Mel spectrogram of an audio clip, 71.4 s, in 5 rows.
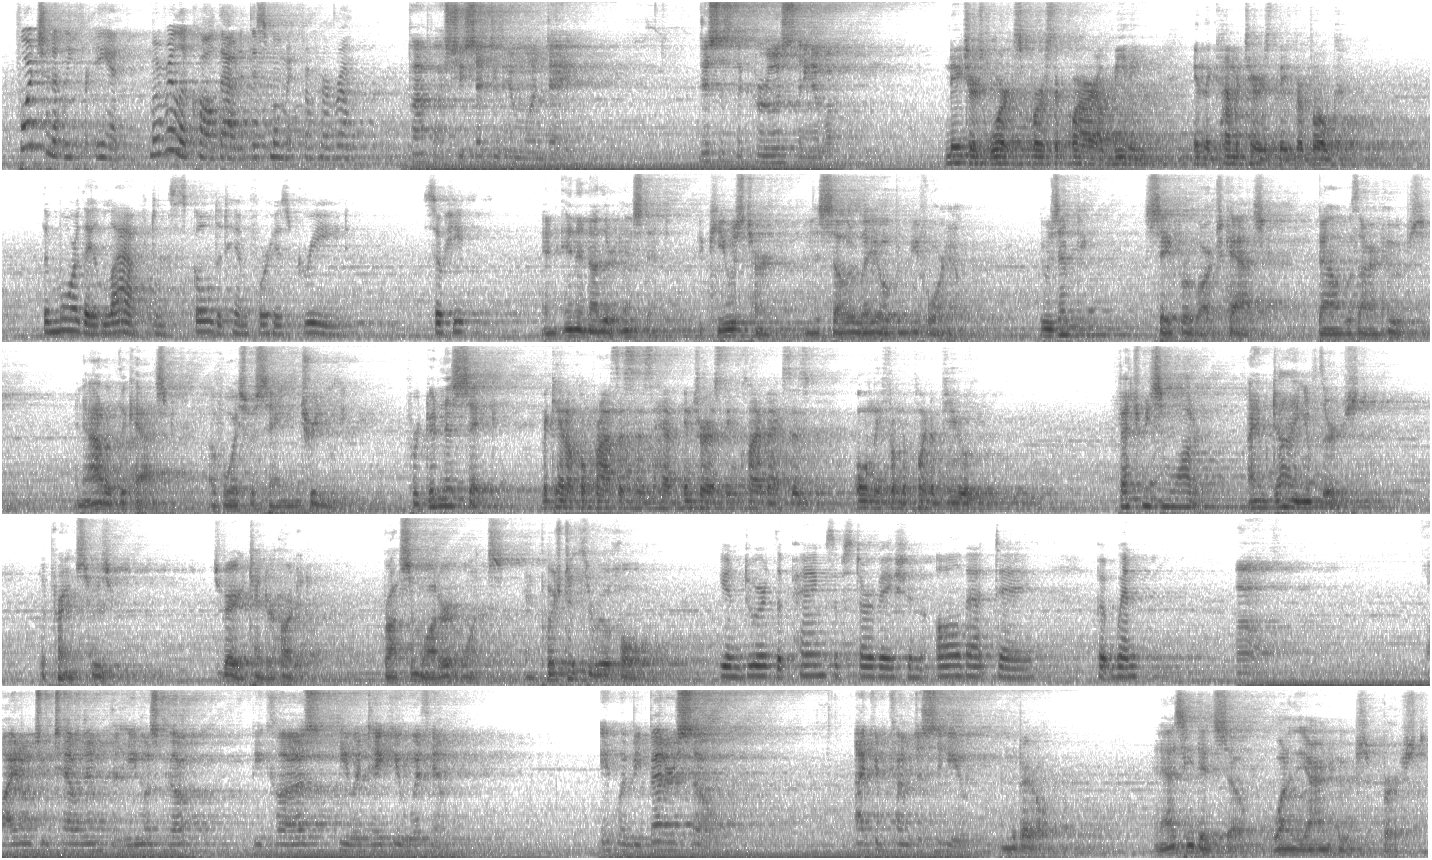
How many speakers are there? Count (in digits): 5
